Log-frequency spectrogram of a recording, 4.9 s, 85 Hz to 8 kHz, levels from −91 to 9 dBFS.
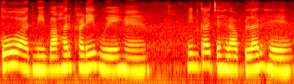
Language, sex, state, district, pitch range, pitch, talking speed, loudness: Hindi, female, Uttar Pradesh, Lucknow, 185-215 Hz, 195 Hz, 120 wpm, -13 LUFS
